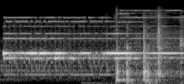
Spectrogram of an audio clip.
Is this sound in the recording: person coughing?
no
